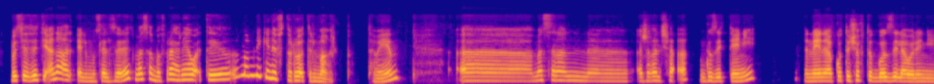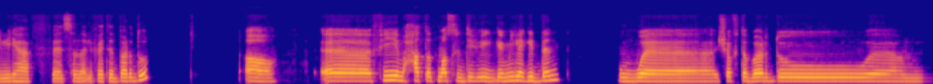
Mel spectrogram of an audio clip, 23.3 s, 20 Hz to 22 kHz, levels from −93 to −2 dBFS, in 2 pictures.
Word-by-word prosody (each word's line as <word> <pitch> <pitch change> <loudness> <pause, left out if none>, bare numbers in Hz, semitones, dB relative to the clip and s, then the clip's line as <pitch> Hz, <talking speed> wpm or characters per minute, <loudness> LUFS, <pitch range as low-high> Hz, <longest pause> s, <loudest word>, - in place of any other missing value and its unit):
بُصّي 210 +1 +4
يا 215 +2 +5
ستي - - +1
أنا 250 -4 +3
المسلسلات 185 - +1
مثلًا 265 +1 +1
باتفرّج 200 +5 +2
عليها 240 +2 +3
وقت 235 0 +3
ما 255 +9 +4 0.2
بنيجي 360 -8 +5
نفطر 210 -8 -1
وقت 195 -1 +4
المغرب، 170 -6 -1 0.4
تمام، 190 - 0 0.7
آآ 190 -1 0
مثلًا 210 -1 -1 0.6
أشغال 190 +1 -1
شقّة 210 - -1 0.2
الجزء 185 0 -2
التاني، 185 - -1 0.6
لإن 175 0 -1
أنا 180 0 +6
كنت 200 +2 0
شُفت 210 0 -1
الجزء 185 0 +3
الأولاني 165 -2 +1
ليها 165 -1 -2
في 160 0 -9
السنة 160 +1 -6
اللي - - -9
فاتت 165 0 -4
برضو. 175 - -1 1.2
آه. 170 -1 +1 0.6
آآ 185 0 +2
في 215 +4 +1
محطة 200 -1 -1
مصر 190 -1 -1
دي 185 +1 -4
جميلة 185 +4 0
جدًا. 200 +5 -1 0.7
وشُفت 170 0 -1
برضو 180 0 0 1.1
آمم 165 -1 -4
185 Hz, 115 wpm, -20 LUFS, 170-205 Hz, 1.2 s, أنا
